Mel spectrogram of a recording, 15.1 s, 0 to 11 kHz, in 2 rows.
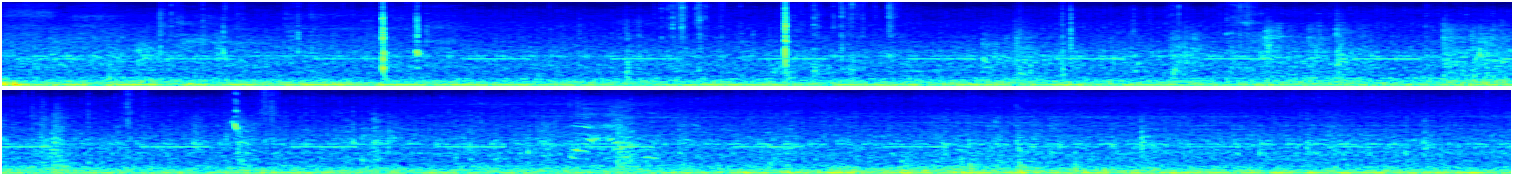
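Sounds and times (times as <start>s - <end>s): low rumble: 0.0s - 8.4s
sharp clicks: 0.7s - 2.5s
reversing beeper beeps: 0.9s - 12.5s.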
